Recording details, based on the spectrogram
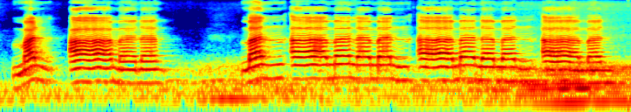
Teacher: man di sini nunnya tidak boleh dibaca samar atau gunnah atau iklab. Langsung man amana, man amana, man amana, man aman. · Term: idhar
